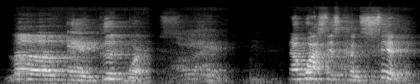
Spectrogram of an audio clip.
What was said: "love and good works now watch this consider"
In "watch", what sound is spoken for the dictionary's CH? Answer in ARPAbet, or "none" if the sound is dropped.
S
